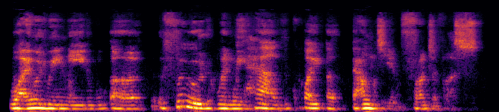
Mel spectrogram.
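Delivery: rough, gruff, growling wolf-like voice. Making up a character's reply on the spot, the speaker answers in a gruff wolfish voice. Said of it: "in like a, a gruff wolfish voice".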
